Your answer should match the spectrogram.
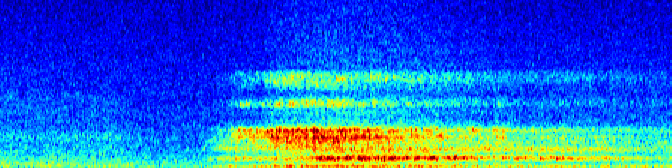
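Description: A person's long, slow breath through a narrowed throat, the ujjayi breath with its whispering sound. It starts about a second and a half in and fades away near the end.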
